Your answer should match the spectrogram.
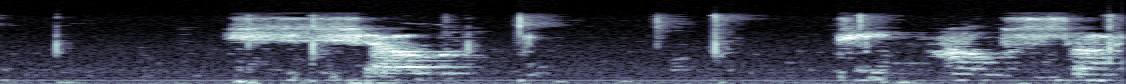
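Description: A child's faint, thin-sounding voice answering, hard to make out, with a few short clicks between the phrases.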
